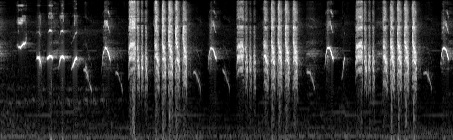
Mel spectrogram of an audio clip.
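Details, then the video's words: Long-tailed shrike, song filled with copied sparrow fighting calls, meant to set other shrikes singing: down-slurred whistles alternate with dense clusters of scratchy notes in rapid rows, roughly every two seconds. "CENDET ISIAN GANAS Pancingan Ampuh Burung Trotol Gacor"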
